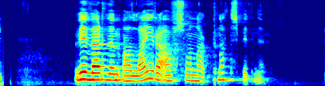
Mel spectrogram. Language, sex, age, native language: Icelandic, female, 50-59, Icelandic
